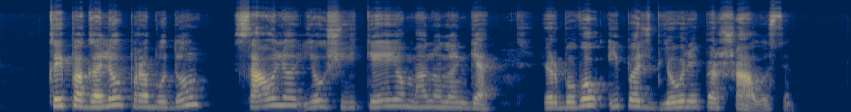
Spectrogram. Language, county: Lithuanian, Šiauliai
